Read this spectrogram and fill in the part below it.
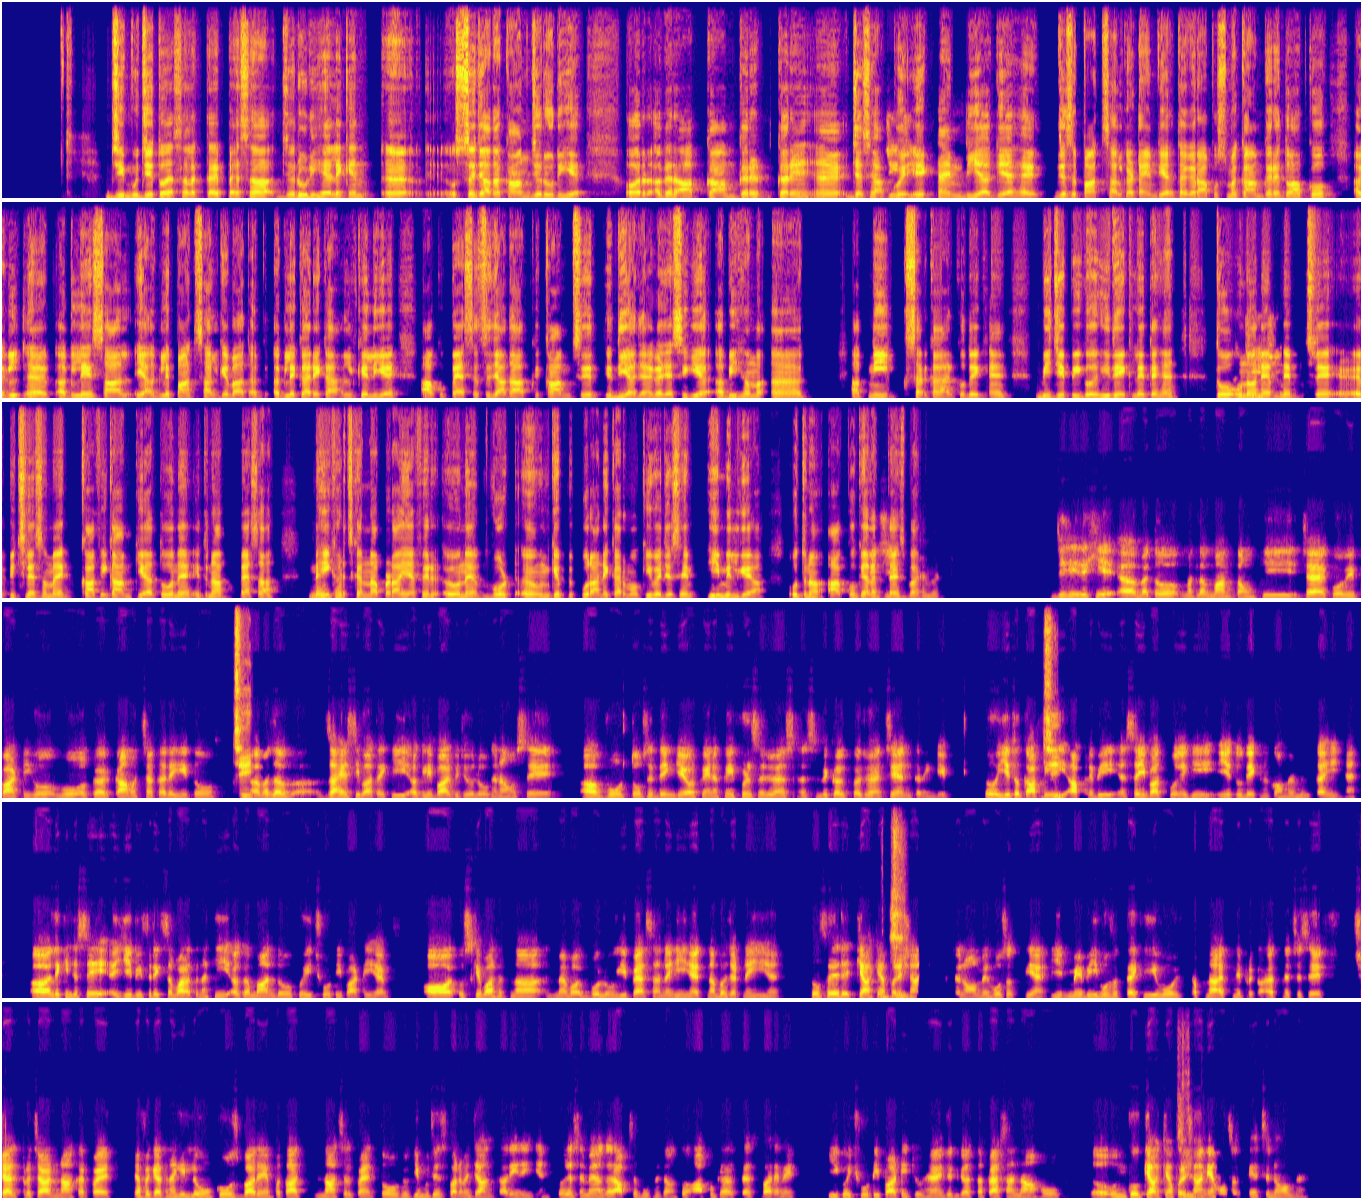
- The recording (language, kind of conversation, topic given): Hindi, unstructured, क्या चुनाव में पैसा ज़्यादा प्रभाव डालता है?
- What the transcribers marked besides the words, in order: in English: "टाइम"; in English: "टाइम"; in English: "मेबी"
